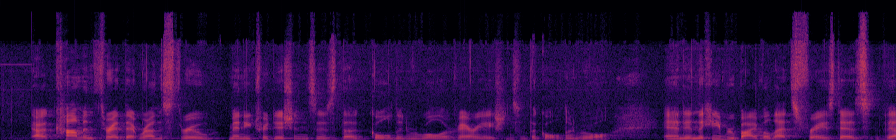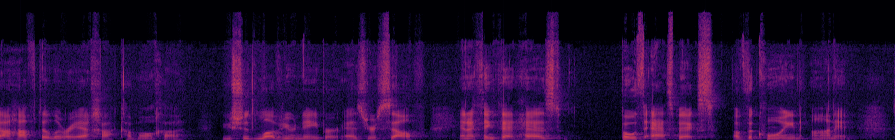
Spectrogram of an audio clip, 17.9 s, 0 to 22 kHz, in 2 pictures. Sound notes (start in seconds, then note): 10.3 in Hebrew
